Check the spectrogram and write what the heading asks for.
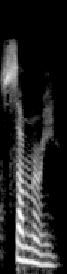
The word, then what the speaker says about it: submarine: 그래서 submarine 어떤 느낌인지 아시겠어요? 그래서 submarine 이렇게 marine에도 강세를 주는 게 아니라 세게 하는 게 아니라 submarine 이렇게 이 sub에 비해서 들리지 않을 정도로 약한 발음이라고 생각을 하시면 되겠습니다. 그 다음에 submarine에서 여기 장모음이기 때문에 submarine 이렇게 좀 길게 영어에서 장모음, 단모음 중요합니다. 뜻의 차이를 가져오기 때문에 가장 끝에 들어오는 이는 소리가 나지 않아요.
